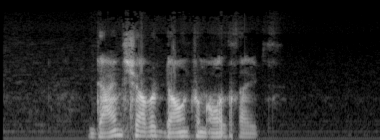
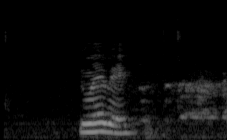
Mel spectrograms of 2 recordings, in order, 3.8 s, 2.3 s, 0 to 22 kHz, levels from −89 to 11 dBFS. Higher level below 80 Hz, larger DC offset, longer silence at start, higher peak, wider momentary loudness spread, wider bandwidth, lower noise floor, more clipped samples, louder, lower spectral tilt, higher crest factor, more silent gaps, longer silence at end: first, -54 dBFS vs -82 dBFS; neither; about the same, 0.9 s vs 0.8 s; first, 0 dBFS vs -26 dBFS; second, 14 LU vs 21 LU; first, 14.5 kHz vs 9.2 kHz; second, -61 dBFS vs -75 dBFS; neither; first, -17 LUFS vs -39 LUFS; second, -4.5 dB/octave vs -6.5 dB/octave; about the same, 20 dB vs 18 dB; neither; first, 1.25 s vs 0 s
